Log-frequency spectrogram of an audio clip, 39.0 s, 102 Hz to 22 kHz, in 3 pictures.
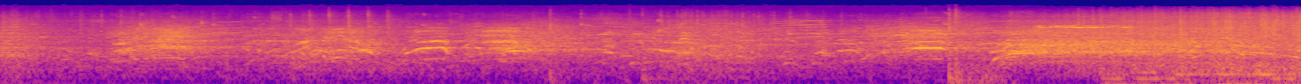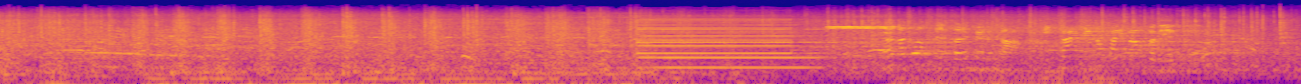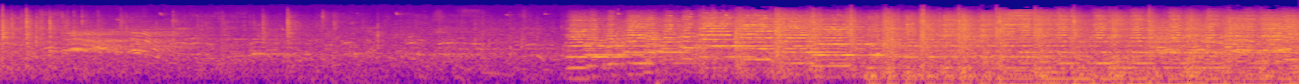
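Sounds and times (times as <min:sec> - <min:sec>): crowd shouting: 0:07.8 - 0:15.8, 0:36.9 - 0:39.0
referee's whistle: 0:10.3 - 0:11.5, 0:19.4 - 0:22.0.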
